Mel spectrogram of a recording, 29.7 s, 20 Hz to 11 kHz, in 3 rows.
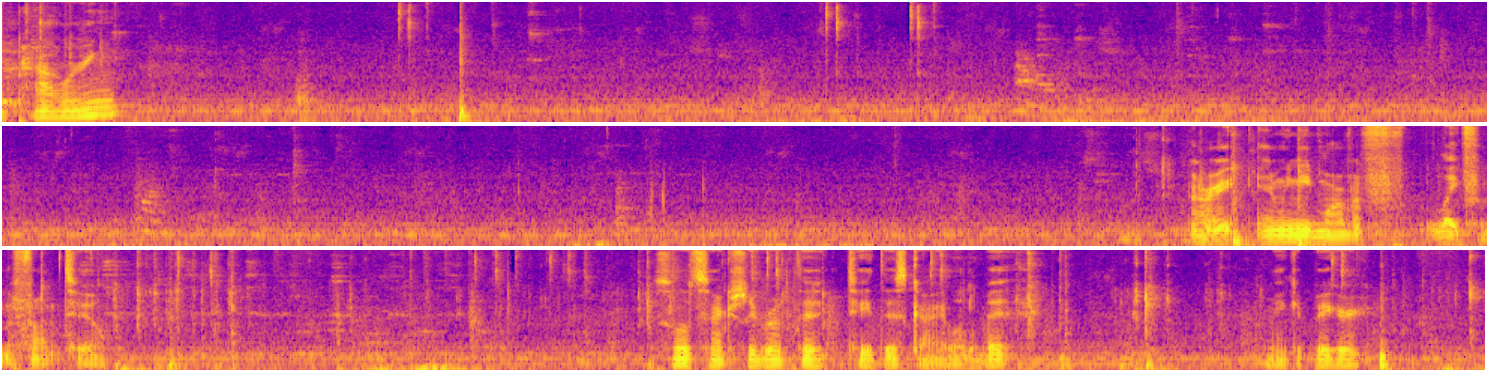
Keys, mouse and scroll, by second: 18.0 Escape, 19.4 KP_1, 20.5 z, 21.9 KP_3, 24.0 r, 24.8-25.2 drag, 25.2 KP_7, 27.1 s, 29.4 KP_3.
